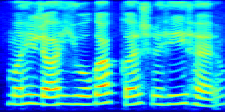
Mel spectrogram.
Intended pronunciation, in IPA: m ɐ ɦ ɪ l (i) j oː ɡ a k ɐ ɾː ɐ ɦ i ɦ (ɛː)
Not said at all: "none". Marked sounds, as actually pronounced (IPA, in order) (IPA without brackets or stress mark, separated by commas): a, ɛː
